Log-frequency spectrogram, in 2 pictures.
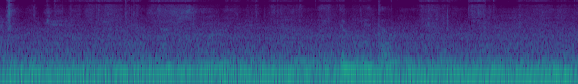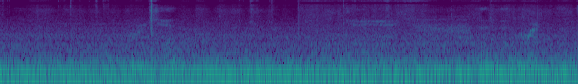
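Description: A steady low hum throughout, with faint rustling of grosgrain ribbon being handled. There are two sharp clicks, one right at the start and one about eleven seconds in, from a disposable spark-wheel lighter being struck to mark the ribbon.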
